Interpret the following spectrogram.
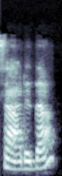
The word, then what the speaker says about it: Sarada: My name is Sarida. Uh it's pronounced as Sarah and uh I am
